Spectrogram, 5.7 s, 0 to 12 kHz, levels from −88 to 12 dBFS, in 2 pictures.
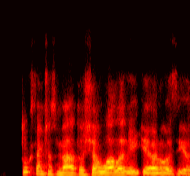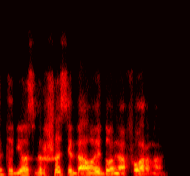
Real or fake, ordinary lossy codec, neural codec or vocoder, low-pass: fake; Opus, 32 kbps; codec, 16 kHz, 2 kbps, FreqCodec, smaller model; 7.2 kHz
